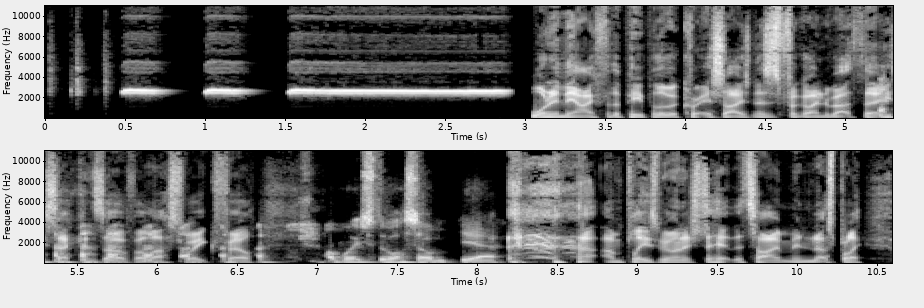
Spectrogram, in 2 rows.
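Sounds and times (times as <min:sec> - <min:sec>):
referee's full-time whistle blasts: 0:00.5 - 0:03.0
speech: 0:03.1 - 0:10.5
laughter: 0:05.0 - 0:07.4, 0:08.2 - 0:09.0.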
